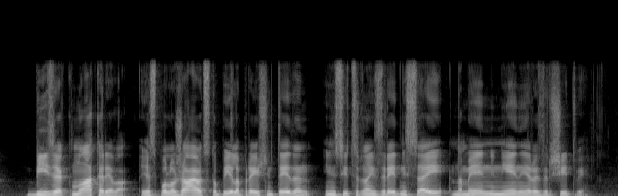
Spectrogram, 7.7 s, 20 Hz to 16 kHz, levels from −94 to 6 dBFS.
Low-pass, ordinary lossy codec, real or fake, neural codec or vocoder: 10.8 kHz; none; real; none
